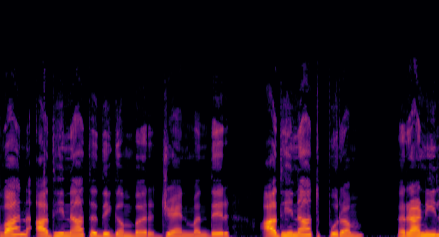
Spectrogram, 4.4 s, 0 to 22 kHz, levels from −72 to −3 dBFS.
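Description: A nearby switch, motor or static discharge likely arced and coupled a brief burst of energy into the audio line of this speech clip, producing an electrical switching spike at 0.44 s, just before "آدی ناتھ دگمبر جین". The disturbance lasts only a few milliseconds, so it lands as a sharp snap sitting on top of the sound rather than blending into it, peaking at about -20 dBFS.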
